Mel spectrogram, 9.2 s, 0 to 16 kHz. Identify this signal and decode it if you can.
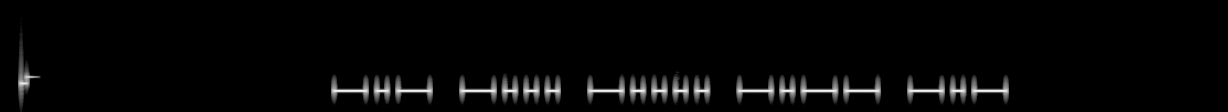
Morse code, heard as a keyed tone, about 15 wpm, 700 Hz. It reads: KB6YK
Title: USA Call Signs - 5 Characters - Repeated 3x - 15wpm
